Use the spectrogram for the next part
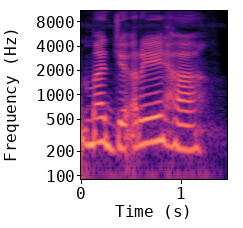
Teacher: Di sini hukum bacaannya yaitu imalah, sebab dibaca miring pada huruf kasroh sehingga berbunyi e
